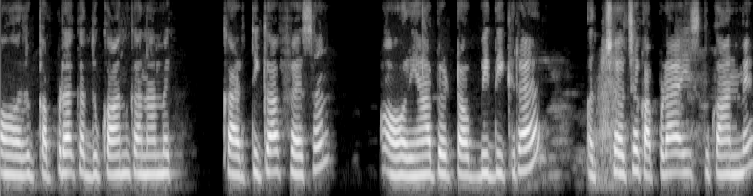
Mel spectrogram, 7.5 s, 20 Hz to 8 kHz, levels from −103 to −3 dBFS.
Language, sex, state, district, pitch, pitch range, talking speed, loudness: Hindi, female, Bihar, Gopalganj, 265 Hz, 255-280 Hz, 185 wpm, -17 LUFS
